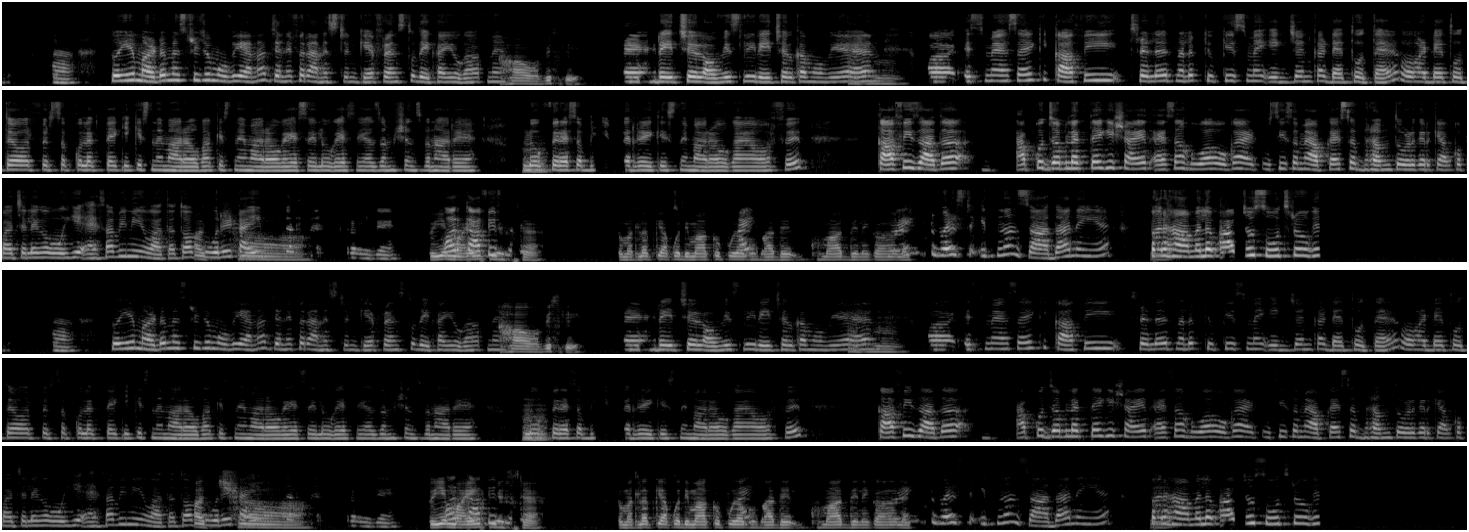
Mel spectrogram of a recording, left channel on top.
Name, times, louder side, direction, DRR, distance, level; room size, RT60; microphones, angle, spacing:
voice 1, 0.5-5.1 6.2-8.8 9.3-19.4 19.9-20.6 20.9-22.7 23.4-24.5 24.8-32.2 32.8-33.3 33.7-34.3 36.7-36.8 38.2-40.4 40.8-42.5, left 5 dB, 80° left, 0.6 m, -30 dB
voice 2, 5.0-5.8 8.5-9.0 19.8-20.1 31.2-32.4 33.6-34.7 35.5-38.4 40.8-41.0, right 2 dB, 60° right, 2.3 m, -33 dB
head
